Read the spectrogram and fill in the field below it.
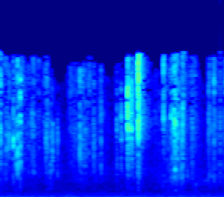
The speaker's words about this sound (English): Can you hear that? I'm trying to get the card out.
